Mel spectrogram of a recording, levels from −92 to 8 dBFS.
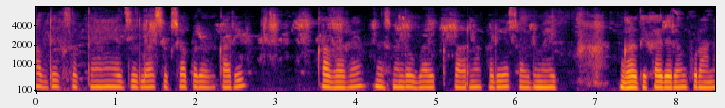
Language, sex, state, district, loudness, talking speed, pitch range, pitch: Hindi, female, Jharkhand, Sahebganj, -19 LUFS, 205 wpm, 200-210 Hz, 205 Hz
